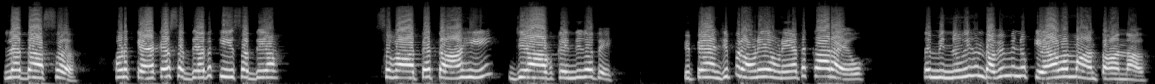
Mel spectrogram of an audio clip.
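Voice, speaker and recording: Woman, family drama, scolding, sarcastic, high voice. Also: normal speed, a bit bright, dry recording. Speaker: taunting neighbour. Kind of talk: Punjabi village family drama acting.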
